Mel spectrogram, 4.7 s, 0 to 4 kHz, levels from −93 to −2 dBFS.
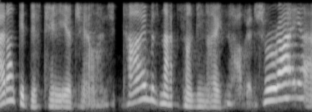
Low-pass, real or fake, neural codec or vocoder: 3.6 kHz; fake; autoencoder, 22.05 kHz, a latent of 192 numbers a frame, VITS, trained on one speaker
